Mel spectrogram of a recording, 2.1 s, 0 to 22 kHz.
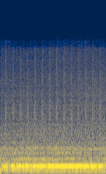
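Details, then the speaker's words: Suzuki Jimny JB23W with 32-inch unbalanced knobby tires and 2-inch lift, second gear around 50 km/h: light quick tapping swish from the rear wheel as tire rubber nubs hit the bumper — tire rubbing on bumper. "it sounds like my uh driver's rear which is the right rear in this vehicle has some rubbing going on have to investigate that a quick update that rubbing noise was literally just the rubber nipples smacking the bumper"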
